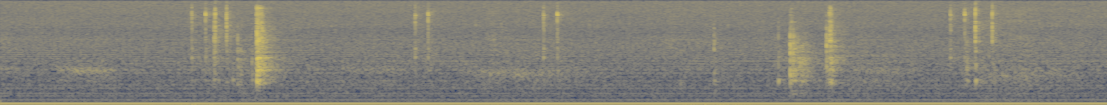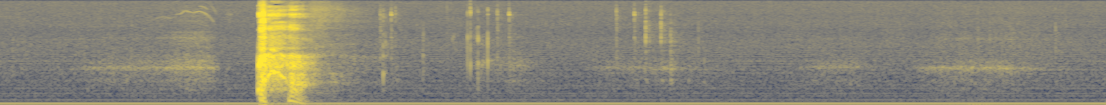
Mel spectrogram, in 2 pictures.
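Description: Faint, scattered computer mouse clicks over a steady low electrical hum, with one brief loud cough about ten seconds in.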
